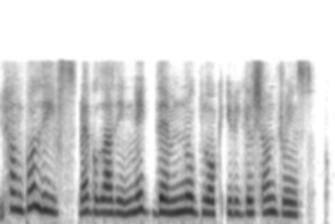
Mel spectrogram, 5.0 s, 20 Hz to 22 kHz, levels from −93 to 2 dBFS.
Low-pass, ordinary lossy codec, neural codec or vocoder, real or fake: 7.2 kHz; AAC, 32 kbps; codec, 16 kHz in and 24 kHz out, 0.6 kbps, FocalCodec, streaming, 4096 codes; fake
